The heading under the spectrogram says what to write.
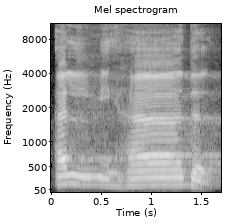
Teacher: إذا وقفت على هذه الكلمة سكنت الدال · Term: مد عارض للسكون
